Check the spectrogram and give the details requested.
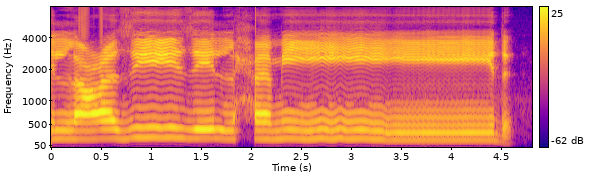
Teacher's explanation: دال وقف کی صورت میں جب ساکن ہوگا، حروف قلقلہ کا حرف ہے تو وقف کی صورت میں قلقلہ بھی ہوگا اور 3 سے 5 الف کی مقدار کے برابر کھینچ کر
